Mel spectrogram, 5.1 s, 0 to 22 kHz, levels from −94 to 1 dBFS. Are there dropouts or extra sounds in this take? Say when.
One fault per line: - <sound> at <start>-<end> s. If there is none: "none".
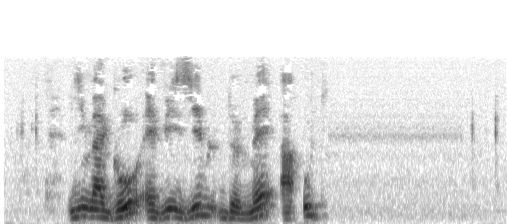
none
